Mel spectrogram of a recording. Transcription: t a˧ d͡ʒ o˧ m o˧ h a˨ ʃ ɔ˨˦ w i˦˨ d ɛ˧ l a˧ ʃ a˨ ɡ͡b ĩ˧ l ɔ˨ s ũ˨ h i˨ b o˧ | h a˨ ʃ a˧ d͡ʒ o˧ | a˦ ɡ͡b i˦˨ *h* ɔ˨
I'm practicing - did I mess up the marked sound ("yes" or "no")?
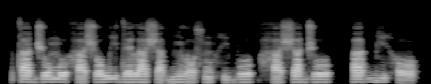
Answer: no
